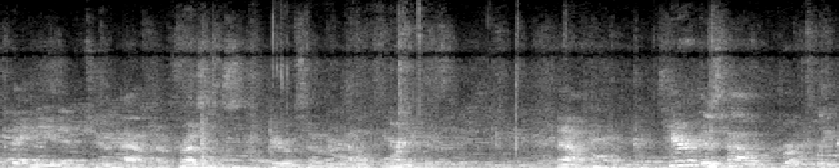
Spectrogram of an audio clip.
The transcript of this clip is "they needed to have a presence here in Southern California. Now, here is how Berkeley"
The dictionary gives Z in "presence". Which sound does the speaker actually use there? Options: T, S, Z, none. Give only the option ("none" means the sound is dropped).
Z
